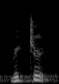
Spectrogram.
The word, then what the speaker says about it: Rickert: Joining me on my show today is a special guest, is Mr. Greg Richtert. – Rickert. – Rickert. Okay, it's just like it's spelled out.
